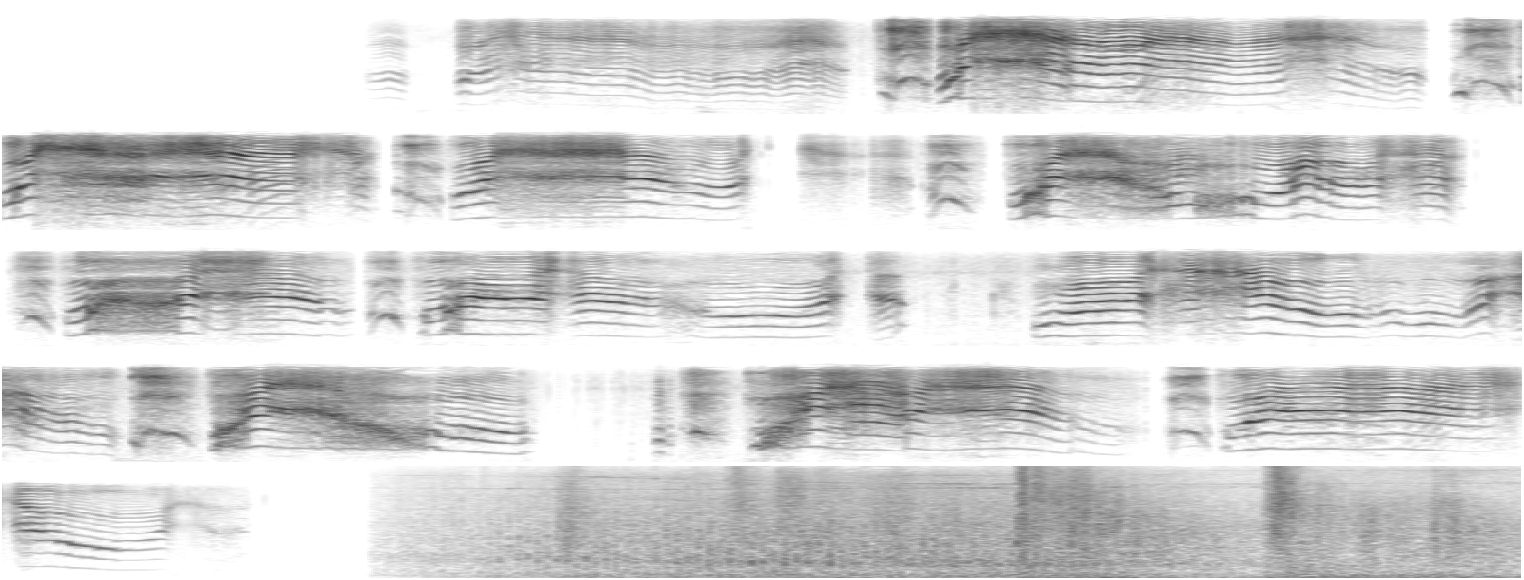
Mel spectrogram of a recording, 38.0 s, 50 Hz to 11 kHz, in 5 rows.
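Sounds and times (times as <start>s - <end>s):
infant crying: 1.8s - 14.9s, 15.5s - 19.7s, 20.4s - 25.5s, 26.5s - 31.6s.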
